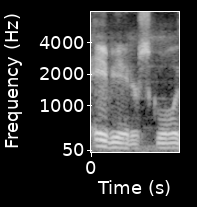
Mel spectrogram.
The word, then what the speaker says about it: AV8R School: AV8R School, pronounced Aviator School, is now building our next wave of future mechanics and aviation leaders.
